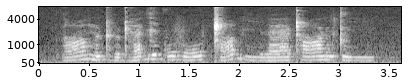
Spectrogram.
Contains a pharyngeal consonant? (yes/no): no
